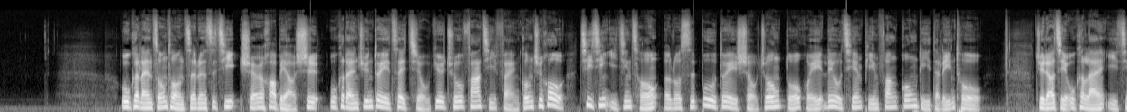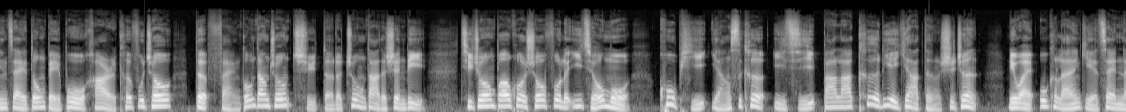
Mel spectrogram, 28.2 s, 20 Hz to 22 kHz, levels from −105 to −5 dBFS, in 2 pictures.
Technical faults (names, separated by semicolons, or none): dropped samples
